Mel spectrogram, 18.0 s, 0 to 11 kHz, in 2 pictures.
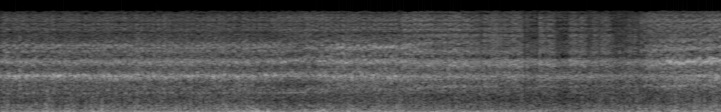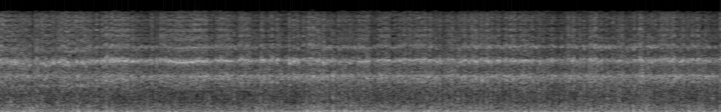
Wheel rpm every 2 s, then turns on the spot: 160, 170, 190, 200, 200, 220, 230, 230, 230.
none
